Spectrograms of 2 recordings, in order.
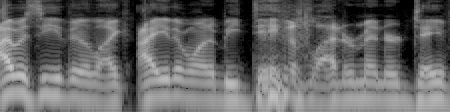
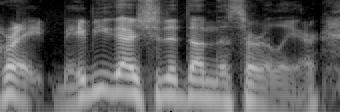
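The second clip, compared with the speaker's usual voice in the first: normal talking voice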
